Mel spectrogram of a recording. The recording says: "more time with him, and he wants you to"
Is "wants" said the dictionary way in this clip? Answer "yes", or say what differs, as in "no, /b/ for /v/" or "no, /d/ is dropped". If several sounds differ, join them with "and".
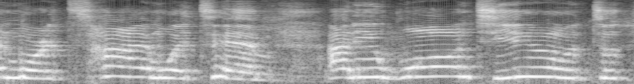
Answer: no, /s/ is dropped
